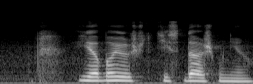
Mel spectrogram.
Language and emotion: Russian, neutral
